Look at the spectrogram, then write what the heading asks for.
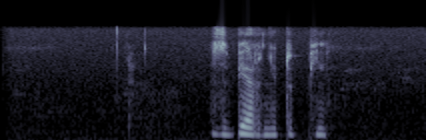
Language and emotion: Russian, neutral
